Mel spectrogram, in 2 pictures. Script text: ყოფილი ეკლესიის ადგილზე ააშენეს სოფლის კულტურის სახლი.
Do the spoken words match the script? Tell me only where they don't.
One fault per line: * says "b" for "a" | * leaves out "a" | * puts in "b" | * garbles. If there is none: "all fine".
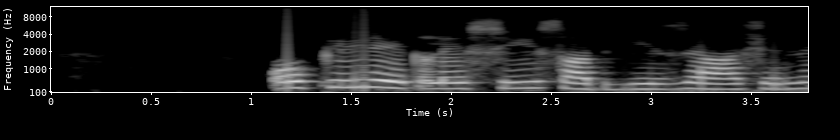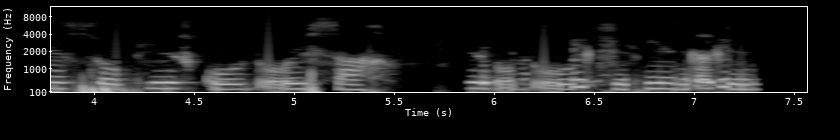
* garbles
